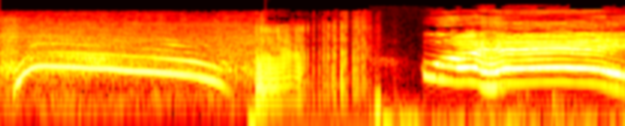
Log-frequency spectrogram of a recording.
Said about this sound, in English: Oh, the old fart drop, baby.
